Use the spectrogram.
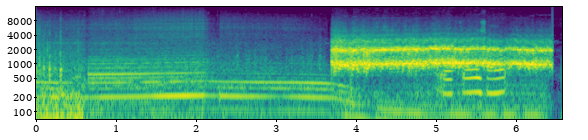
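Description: A car drifts in a video game, its engine droning at first before loud, sustained tire screeching takes over for the final few seconds.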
